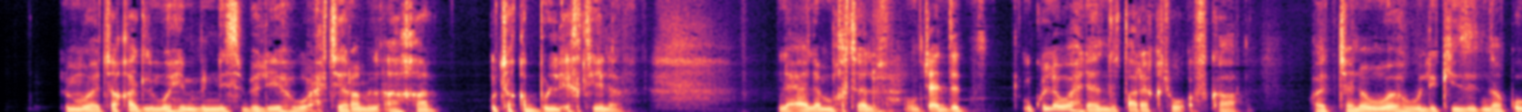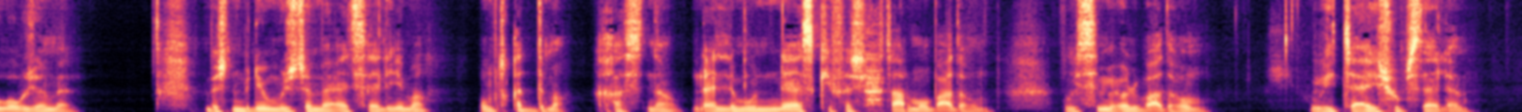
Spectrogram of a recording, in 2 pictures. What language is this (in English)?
Judeo-Arabic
